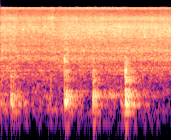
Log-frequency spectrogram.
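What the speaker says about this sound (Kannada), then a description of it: "ಫ್ರೈ ಮಾಡ್ಕೊಳ್ಳಿ ಇದನ್ನು ಚೆನ್ನಾಗಿ." Egg bhurji sizzles and fries in a pan, a constant crackling hiss broken by a few soft stirring scrapes, close and alone with no voices.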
